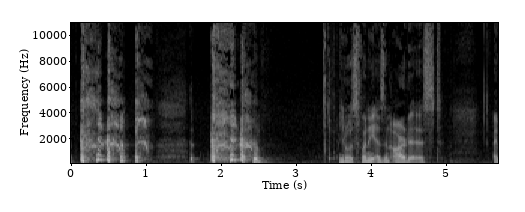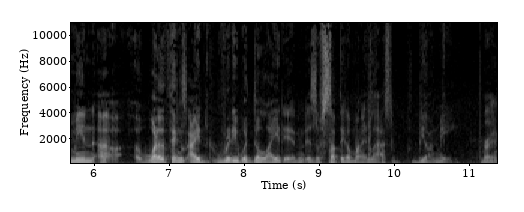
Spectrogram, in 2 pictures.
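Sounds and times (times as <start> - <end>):
harsh coughs: 0.1 - 2.6
speech: 3.6 - 5.0, 5.6 - 11.3.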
